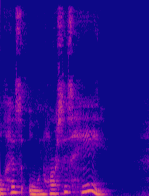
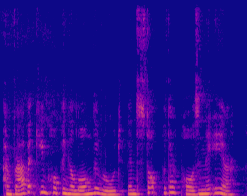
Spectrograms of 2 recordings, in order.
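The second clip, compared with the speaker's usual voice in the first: ordinary delivery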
